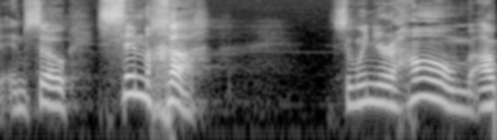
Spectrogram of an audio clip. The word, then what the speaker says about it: simcha: And this word was simcha. It's spelled S-I-M-C-H-A.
